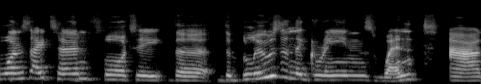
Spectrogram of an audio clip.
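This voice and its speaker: A woman with an English accent, bright and sharp in tone, very slow, with lively intonation. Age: 40s. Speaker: retired ballroom dancer. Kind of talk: interview. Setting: video call. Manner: halting.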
